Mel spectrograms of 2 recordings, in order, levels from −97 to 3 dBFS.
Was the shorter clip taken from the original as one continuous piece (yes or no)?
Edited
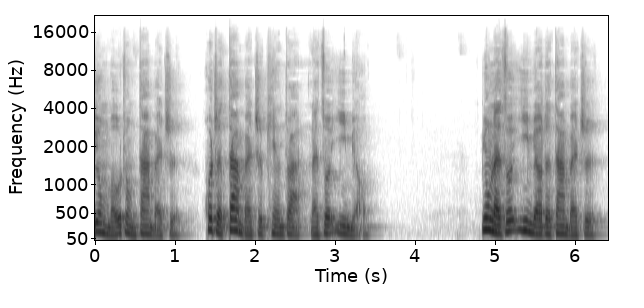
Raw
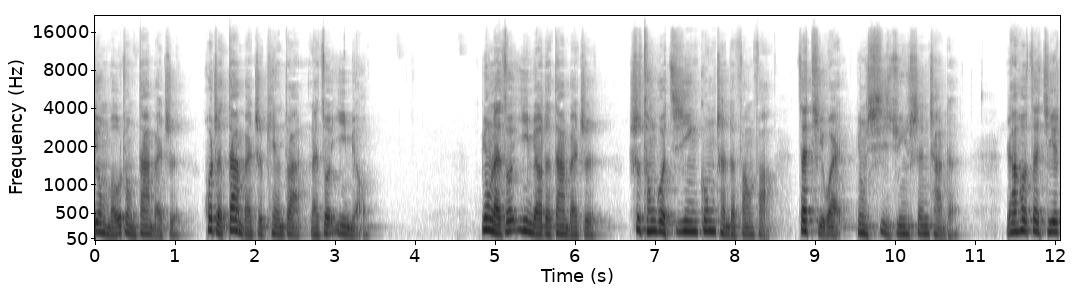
yes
